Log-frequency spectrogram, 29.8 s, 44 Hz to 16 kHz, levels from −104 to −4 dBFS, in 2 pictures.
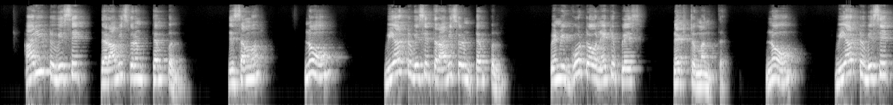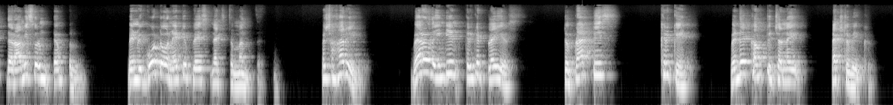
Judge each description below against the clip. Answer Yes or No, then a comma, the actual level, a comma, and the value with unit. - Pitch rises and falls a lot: Yes, wide, 7.9 semitones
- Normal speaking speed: No, slow, 125 wpm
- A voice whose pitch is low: No, medium, 180 Hz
